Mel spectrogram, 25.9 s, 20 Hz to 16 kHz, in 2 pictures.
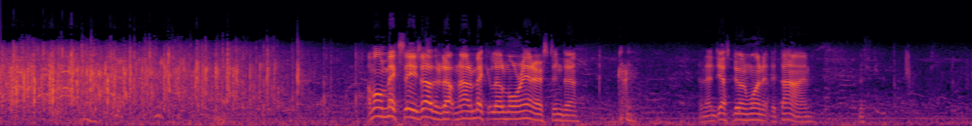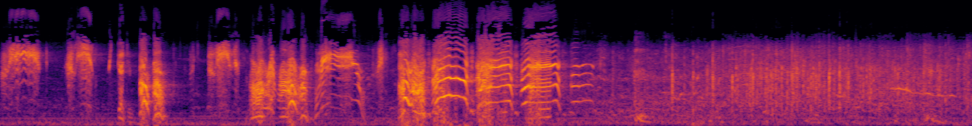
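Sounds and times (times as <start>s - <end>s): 
laughter: 0.7s - 3.9s, 18.1s - 25.9s
speech: 4.9s - 8.5s, 9.4s - 11.7s, 14.5s - 15.2s, 16.3s - 17.4s
cats yowling and screeching in a scuffle: 13.0s - 14.3s, 15.5s - 20.9s
cats hissing: 13.0s - 21.0s.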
